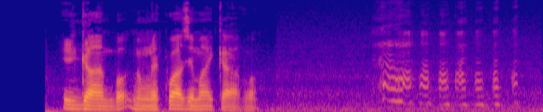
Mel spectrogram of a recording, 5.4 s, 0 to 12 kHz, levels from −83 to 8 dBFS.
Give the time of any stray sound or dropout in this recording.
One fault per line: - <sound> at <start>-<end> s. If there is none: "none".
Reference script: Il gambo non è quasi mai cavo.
- laugh at 3.7-5.3 s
